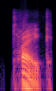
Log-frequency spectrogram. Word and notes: tike: American English

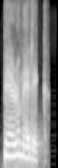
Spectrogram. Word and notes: paramedic: Indian

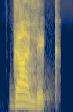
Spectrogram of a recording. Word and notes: garlic: Indian

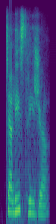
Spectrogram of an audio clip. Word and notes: telaesthesia: Indian

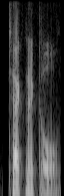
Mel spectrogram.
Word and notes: technical: American English

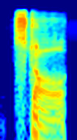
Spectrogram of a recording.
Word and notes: STOL: British English

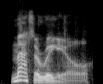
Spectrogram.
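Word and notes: matériel: British English

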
